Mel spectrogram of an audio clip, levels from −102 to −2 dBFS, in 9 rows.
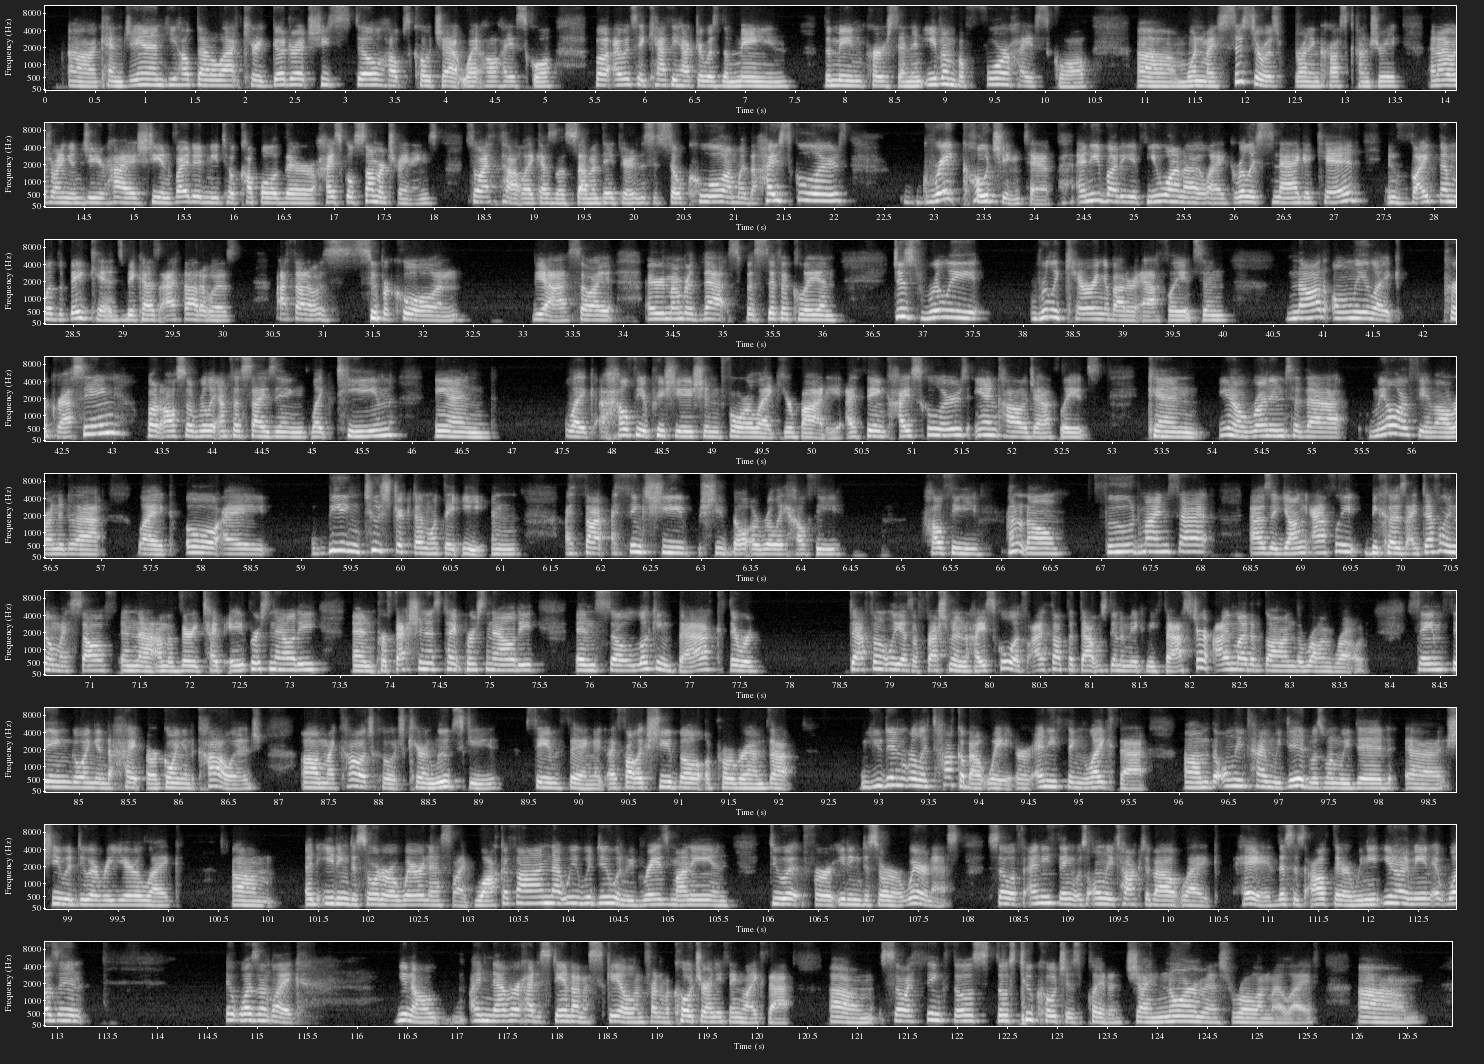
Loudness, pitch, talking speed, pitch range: -19 LUFS, 200 Hz, 180 wpm, 180-225 Hz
